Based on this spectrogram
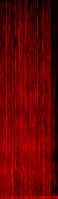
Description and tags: Sound of steps in a table of wood.
falling, grit, sand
